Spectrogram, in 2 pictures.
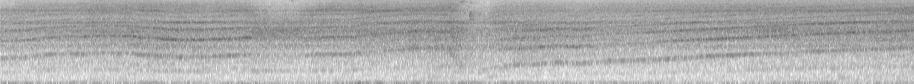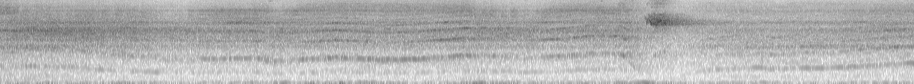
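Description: Electric go-kart motors whining, several pitches gliding up and down as the karts speed up and slow for the corners, with a short high squeal near the end.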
